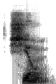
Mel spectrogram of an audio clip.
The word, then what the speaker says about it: Shion: my stay is it is your name pronounced Shion yeah she own well yeah you know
